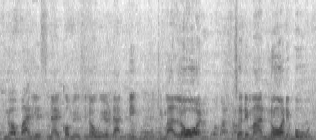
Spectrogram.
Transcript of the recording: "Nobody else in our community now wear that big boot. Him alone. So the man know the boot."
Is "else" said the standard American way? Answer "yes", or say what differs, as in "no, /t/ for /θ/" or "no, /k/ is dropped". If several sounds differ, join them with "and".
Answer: no, /l/ is dropped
